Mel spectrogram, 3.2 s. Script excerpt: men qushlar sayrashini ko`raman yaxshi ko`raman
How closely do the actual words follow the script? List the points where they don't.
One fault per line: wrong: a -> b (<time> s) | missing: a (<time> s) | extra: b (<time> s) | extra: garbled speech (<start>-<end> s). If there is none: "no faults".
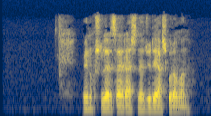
wrong: ko`raman -> juda (2.2 s)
